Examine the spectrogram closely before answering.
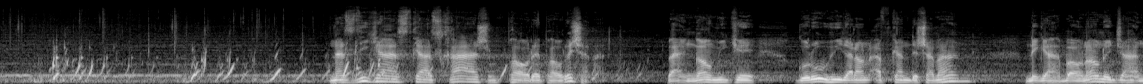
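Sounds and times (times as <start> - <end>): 
liquid boiling and bubbling: 0.0 - 6.8
speech: 3.3 - 11.4.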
